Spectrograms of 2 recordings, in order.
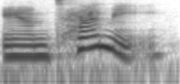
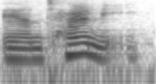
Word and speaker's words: antennae: insect body part is antennae so sometimes you might hear people call them antenna or antenae but the right way to say it is antenny can you all say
